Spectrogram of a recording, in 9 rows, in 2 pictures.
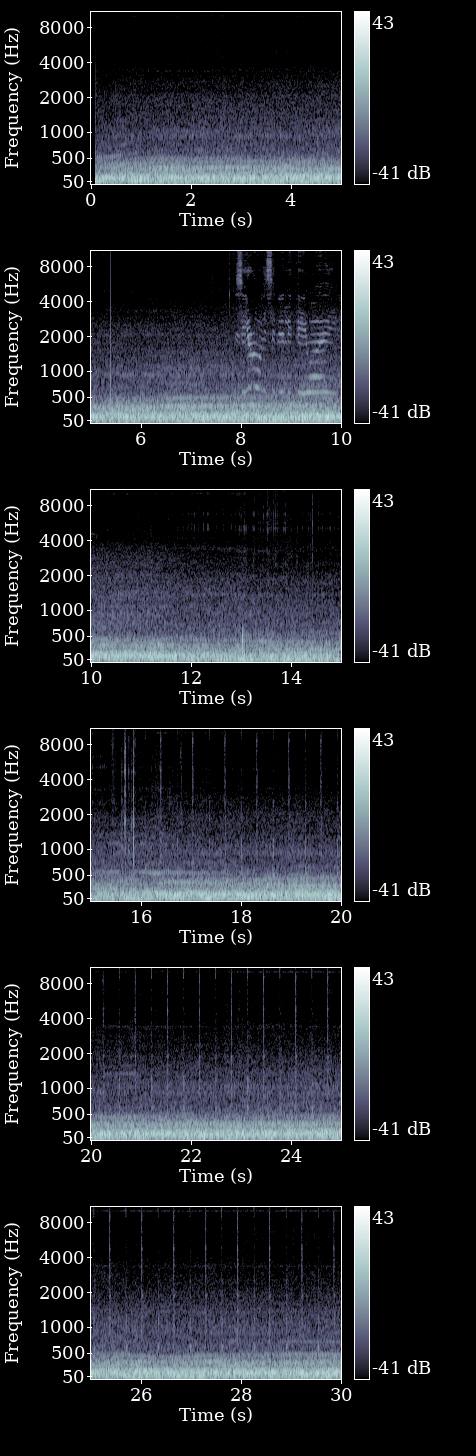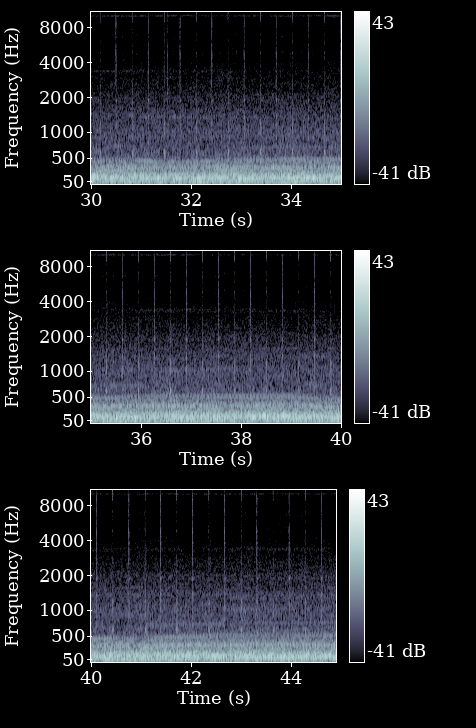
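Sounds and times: car engine and tyre rumble: 0.1 - 44.9.

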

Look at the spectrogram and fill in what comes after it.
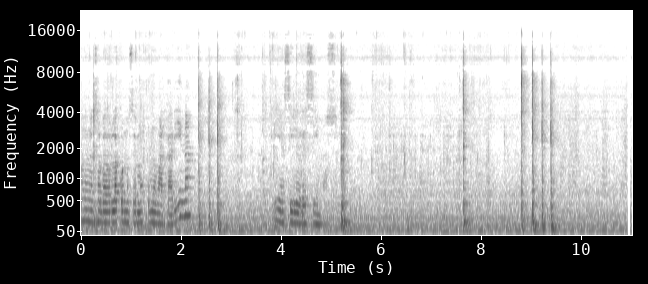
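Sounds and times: stirring pasta in thick sauce: 0.0 - 8.8
simmering sauce patter: 0.0 - 9.8
utensil clicking against pot: 2.3 - 3.8, 5.1 - 5.4, 7.6 - 7.8, 8.8 - 9.5.

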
